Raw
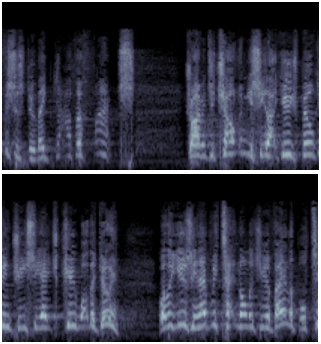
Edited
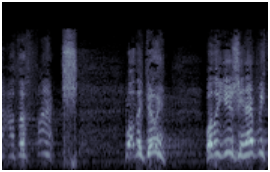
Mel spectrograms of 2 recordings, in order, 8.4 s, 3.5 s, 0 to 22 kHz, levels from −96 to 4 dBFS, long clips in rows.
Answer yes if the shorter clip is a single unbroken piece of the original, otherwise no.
no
